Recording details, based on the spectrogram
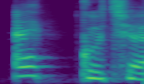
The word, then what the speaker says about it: eccoci: Un'altra volta, osserva bene la pronuncia delle doppie C in eccoci e la doppia R in arrivati. Ah, eccoci arrivati.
